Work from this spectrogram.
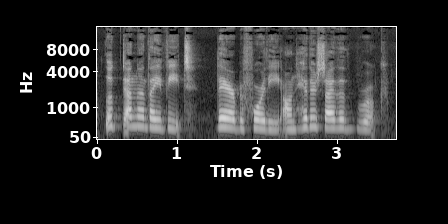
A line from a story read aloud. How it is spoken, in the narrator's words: said she sadly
